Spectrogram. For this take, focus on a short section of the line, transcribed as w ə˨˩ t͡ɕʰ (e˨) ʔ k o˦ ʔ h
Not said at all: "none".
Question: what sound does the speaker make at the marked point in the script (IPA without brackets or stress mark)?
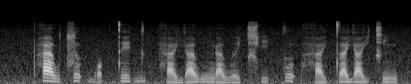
i˨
